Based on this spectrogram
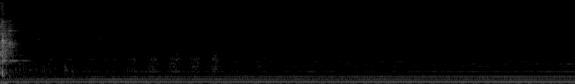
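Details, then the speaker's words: Kitchen ceiling fan after cleaning, running clockwise: steady low electrical hum with faint whirring; motor seems weak and slower than before, possibly a blade not seated right, unconfirmed. "this fan is the motor on this fan is very weak so I may not have one of the blades hiding all the way or something it's not even shaking at all of them yet I'm surprised you hear the motor kind of making some noise"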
